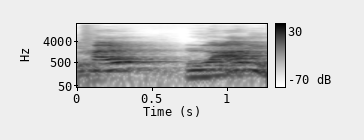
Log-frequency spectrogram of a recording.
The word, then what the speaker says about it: 칼날: 알겠습니까 자 그다음 봅시다 칼날이라고 썼지만 얘는 발음이 어떻게 돼 칼 칼 칼 그렇지 칼 랄이 되죠 자 어떤 변화가 일어났습니까 어 그지 리로 바뀌었잖아 그지 그러면 얘도 이제 우리가 옆에 적어 놓으면 어때 리을 더하기 리은이 뭘로 변했다 리더 리로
